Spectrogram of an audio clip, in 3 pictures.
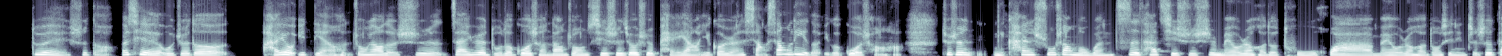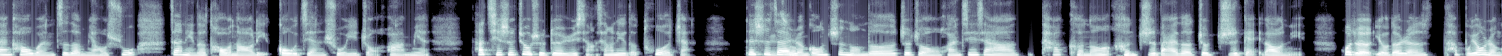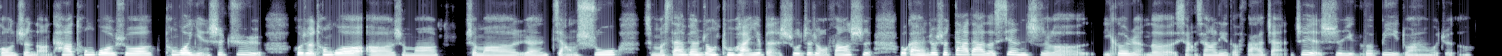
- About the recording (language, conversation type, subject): Chinese, podcast, 有哪些小习惯能带来长期回报？
- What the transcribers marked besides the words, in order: other background noise; laughing while speaking: "读"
